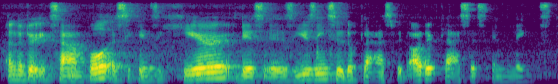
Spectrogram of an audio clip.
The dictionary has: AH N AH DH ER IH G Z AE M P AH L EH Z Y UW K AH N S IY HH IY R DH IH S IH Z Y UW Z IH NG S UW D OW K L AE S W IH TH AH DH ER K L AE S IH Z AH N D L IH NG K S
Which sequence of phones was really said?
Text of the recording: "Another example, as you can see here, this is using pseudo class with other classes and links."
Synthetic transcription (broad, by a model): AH N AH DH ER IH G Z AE M P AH L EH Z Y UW K AH N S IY HH IY R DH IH S IH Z Y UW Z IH NG S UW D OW K L AE S W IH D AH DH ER K L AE S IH S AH N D L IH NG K S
